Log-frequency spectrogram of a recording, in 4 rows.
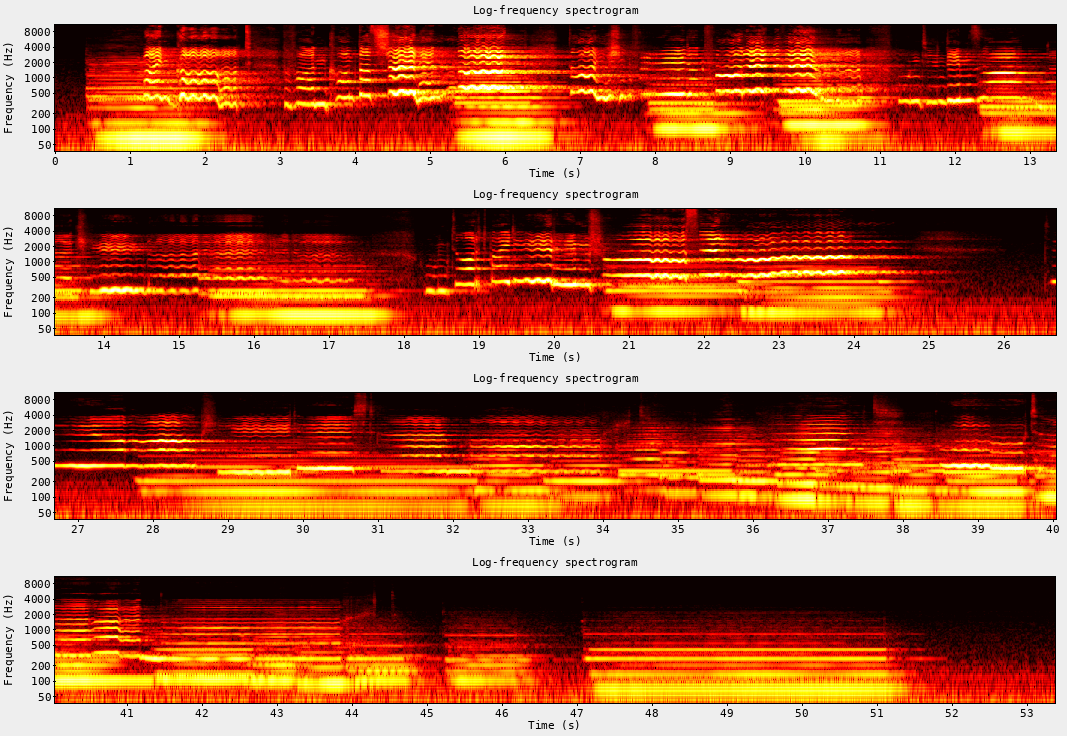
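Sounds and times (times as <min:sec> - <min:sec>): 
cantata recitative singing: 0:00.9 - 0:17.6, 0:18.3 - 0:24.8, 0:26.6 - 0:44.8.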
